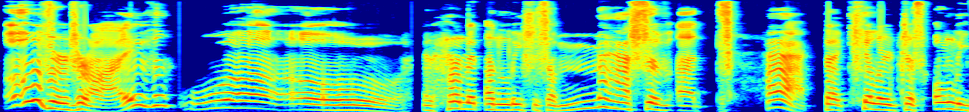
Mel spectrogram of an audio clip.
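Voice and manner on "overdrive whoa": drawn-out shocked disbelief; slow, stunned exclamation. A narrator's reading. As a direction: stretch the words out in acted shock. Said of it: "Killer's shocked as he says".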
